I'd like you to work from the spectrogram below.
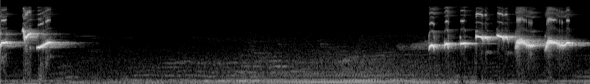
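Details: Ngeplong-style orange-headed thrush song used to stimulate other birds to sing: a brief loud whistled pair, a quiet gap with low hum, then a long run of clear, repeated whistles.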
